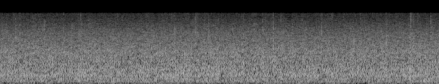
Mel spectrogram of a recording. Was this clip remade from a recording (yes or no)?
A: yes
